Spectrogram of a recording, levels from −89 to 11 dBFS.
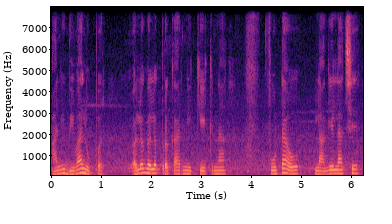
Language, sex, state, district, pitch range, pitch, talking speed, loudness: Gujarati, female, Gujarat, Valsad, 155-185 Hz, 160 Hz, 115 wpm, -17 LUFS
